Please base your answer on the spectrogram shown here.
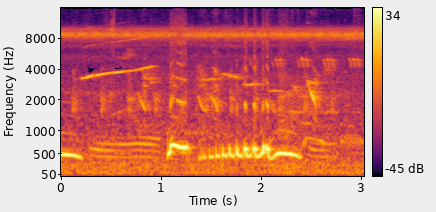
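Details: One phrase of lively Barbary dove song used to stimulate local doves: a falling tail note, faint twittering, then a sharp clipped note leading into a rapid bubbling coo that ends in a drooping tone. A steady high whine continues throughout.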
